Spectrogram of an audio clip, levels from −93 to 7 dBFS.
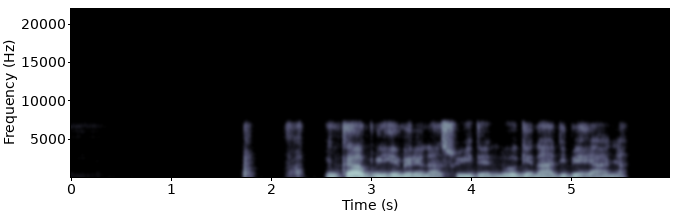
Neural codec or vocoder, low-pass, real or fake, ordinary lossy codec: codec, 24 kHz, 6 kbps, HILCodec; 7.2 kHz; fake; none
